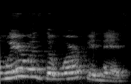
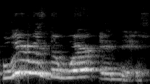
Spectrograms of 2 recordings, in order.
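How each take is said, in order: First: Said in the usual way. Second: Higher, louder, incredulous question; mock disbelief. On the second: Imagining attendees complaining about the easy workout, mock incredulous. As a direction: play the stunned workout attendee.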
